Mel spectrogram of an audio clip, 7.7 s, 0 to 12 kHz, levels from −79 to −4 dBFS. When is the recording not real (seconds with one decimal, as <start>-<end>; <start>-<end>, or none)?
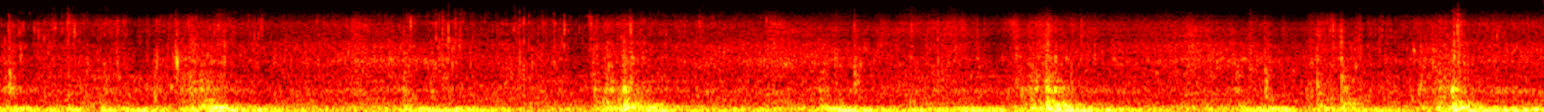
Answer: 3.9-6.8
